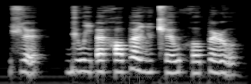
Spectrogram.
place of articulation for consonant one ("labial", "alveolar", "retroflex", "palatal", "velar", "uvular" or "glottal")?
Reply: palatal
